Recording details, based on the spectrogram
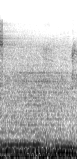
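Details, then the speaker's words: Kei truck after muffler crack patched with muffler weld compound: patch failed within about a thousand feet of driving, loud raw low rumble with rough blatty exhaust note; exhaust leak at muffler. "i got a thousand feet before i failed miserably so it's [ __ ] loud as hell"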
